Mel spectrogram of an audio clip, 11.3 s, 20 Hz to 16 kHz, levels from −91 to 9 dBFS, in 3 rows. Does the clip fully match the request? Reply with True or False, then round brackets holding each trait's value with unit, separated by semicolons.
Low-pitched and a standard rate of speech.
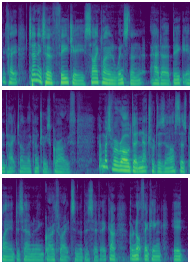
True (105 Hz; 180 wpm)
